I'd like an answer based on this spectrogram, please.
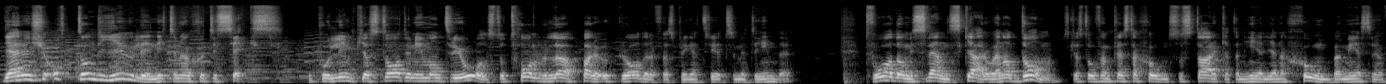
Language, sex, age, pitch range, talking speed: English, male, 20-39, 125-170 Hz, 195 wpm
